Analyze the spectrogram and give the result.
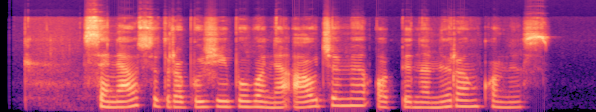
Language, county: Lithuanian, Kaunas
